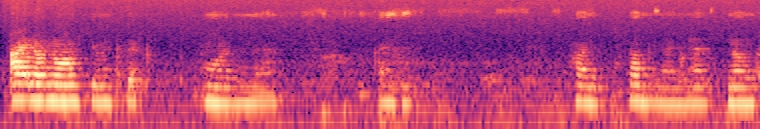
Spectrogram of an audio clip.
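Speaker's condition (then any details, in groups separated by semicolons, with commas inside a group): Cerebral palsy; premature birth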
